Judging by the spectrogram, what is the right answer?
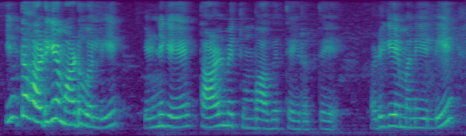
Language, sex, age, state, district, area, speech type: Kannada, female, 60+, Karnataka, Bangalore Rural, rural, spontaneous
